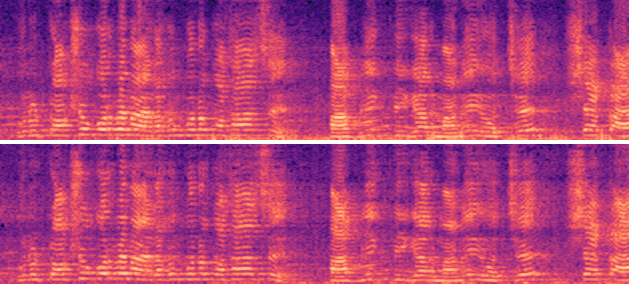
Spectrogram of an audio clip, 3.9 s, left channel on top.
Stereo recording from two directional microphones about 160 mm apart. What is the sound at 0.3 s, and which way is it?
Speech, 30° left (ahead or behind).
